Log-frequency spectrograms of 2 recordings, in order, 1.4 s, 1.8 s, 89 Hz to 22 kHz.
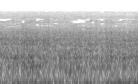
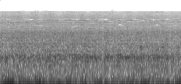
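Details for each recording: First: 1997 Mercury Villager that had a rough idle, stalling and then no-start, idling smoothly after the EGR valve was found not closing fully at idle; steady even rumble, fuel trims returning toward zero. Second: 1997 Mercury Villager, warm engine, long-standing rough idle and stalling: low, lumpy, slightly uneven idle; applying vacuum to the EGR valve causes no change, so the EGR valve is stuck open although the diaphragm still works.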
